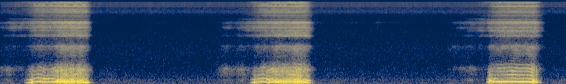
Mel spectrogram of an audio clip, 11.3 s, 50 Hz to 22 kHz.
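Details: Real, unprocessed recording of snoring: three loud, rough, vibrating snores on inspiration with quiet gaps between, about 13 a minute.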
